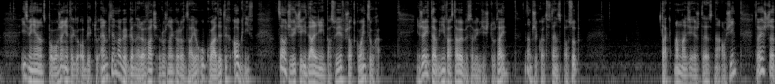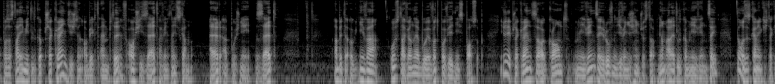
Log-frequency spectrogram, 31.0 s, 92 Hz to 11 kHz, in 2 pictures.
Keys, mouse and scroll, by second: 0.2-2.4 drag, 1.4 KP_1, 3.0 g, 11.1-13.2 middle drag, 11.1-12.2 scroll up 1, 18.2 r.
